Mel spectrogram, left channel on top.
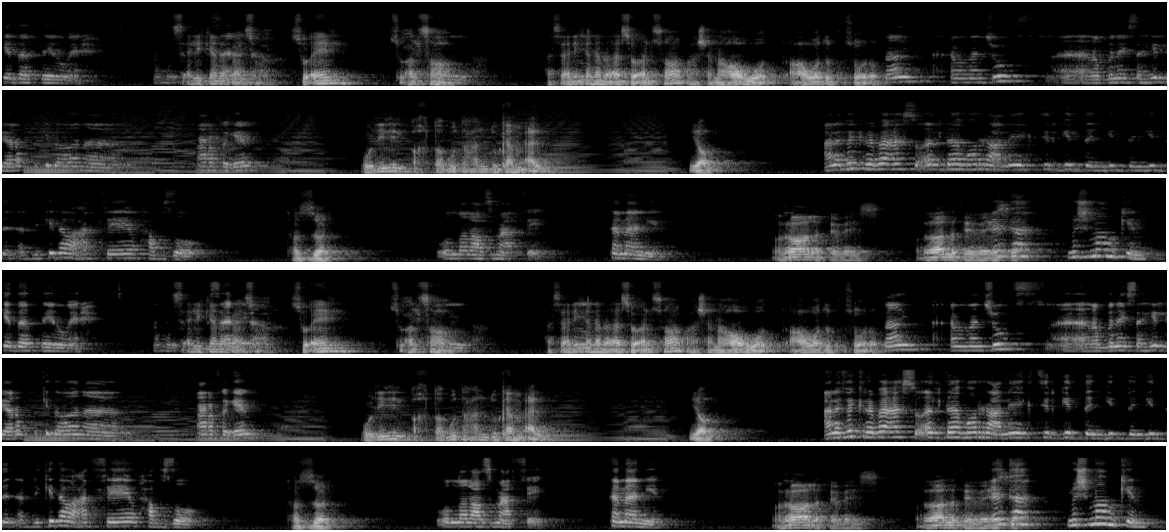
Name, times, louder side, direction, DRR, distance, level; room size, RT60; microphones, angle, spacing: voice 1, 0.0-0.9 1.5-1.8 2.2-2.7 4.3-4.7 5.7-6.1 8.8-10.1 10.4-13.0 13.6-14.2 19.9-25.3 27.6-28.7 29.4-29.9 33.2-33.6 34.0-34.8, right 5 dB, 90° right, 11 dB, 0.6 m, -29 dB
voice 2, 1.7-3.5 3.9-4.5 5.4-8.8 15.2-17.2 18.5-18.8 26.2-26.6 31.0-32.0 32.4-33.5, equal, 5° right, 8 dB, 0.5 m, -25 dB
sound 1, 11.9-14.9 15.3-18.3, right 1 dB, 45° left, 1.1 m, -42 dB
7.7 x 5.8 x 3.9 m, 0.80 s
head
